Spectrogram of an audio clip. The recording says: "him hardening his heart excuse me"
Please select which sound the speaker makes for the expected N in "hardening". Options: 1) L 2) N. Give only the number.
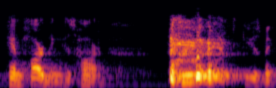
2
